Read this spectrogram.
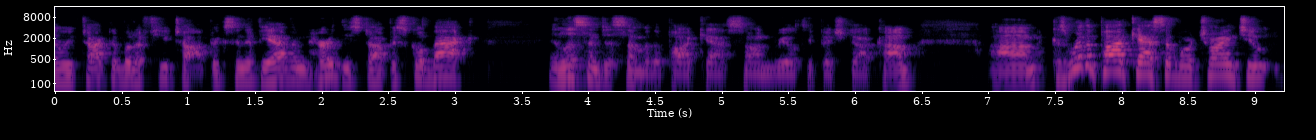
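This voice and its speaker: A man whose first language is Hungarian hosts a solo podcast, giving loose, rambling coaching talk with frequent "um" and "all right?" checks. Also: medium pitch. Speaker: podcast host, real estate coach. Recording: dull lo-fi recording.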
